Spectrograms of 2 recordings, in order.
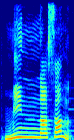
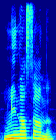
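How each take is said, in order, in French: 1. Le son n est tenu longtemps et doublé. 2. Le son n est court et simple. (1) "non. Ça n'existe pas. Vous ne pouvez pas dire mi-un-na-san"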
